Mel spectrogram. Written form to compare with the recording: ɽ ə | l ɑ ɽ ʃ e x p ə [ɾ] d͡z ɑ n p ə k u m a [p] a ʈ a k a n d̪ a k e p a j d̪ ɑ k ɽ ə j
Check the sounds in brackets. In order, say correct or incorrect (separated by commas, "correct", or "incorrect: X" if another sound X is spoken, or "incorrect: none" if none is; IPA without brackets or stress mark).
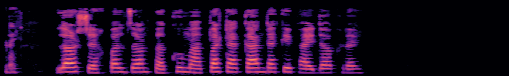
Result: incorrect: l, correct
